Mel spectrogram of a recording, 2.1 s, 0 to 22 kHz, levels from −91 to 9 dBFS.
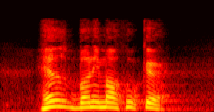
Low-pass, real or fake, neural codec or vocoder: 10.8 kHz; fake; codec, 16 kHz in and 24 kHz out, 0.4 kbps, LongCat-Audio-Codec, two codebook decoder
